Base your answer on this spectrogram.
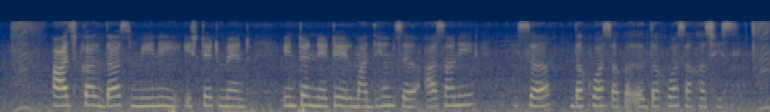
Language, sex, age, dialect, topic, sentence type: Magahi, female, 25-30, Northeastern/Surjapuri, banking, statement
